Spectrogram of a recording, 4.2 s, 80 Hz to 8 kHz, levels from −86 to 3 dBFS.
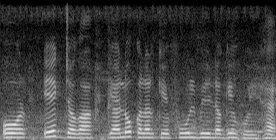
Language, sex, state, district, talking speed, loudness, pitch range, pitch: Hindi, female, Punjab, Fazilka, 160 wpm, -15 LUFS, 225-240 Hz, 235 Hz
